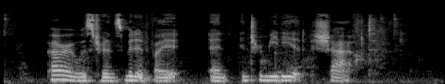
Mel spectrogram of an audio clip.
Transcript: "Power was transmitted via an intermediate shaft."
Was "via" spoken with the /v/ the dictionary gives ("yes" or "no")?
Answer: no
